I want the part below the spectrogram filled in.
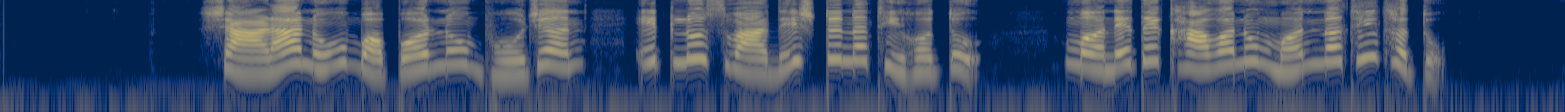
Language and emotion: Gujarati, disgusted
